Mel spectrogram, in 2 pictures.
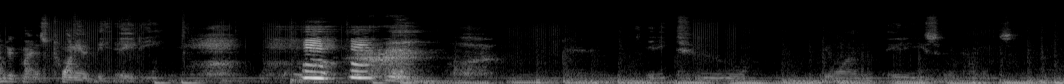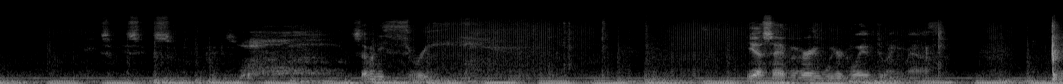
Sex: male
